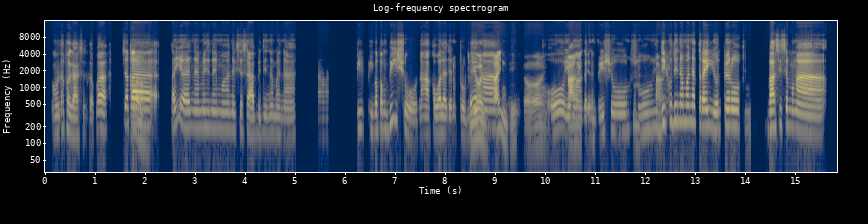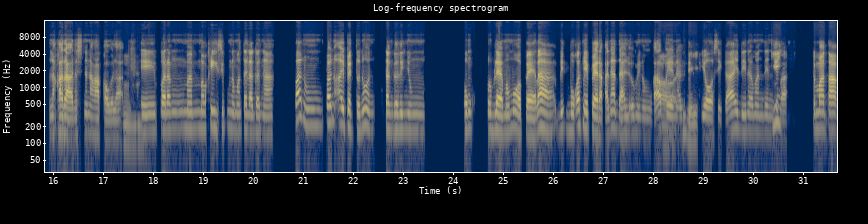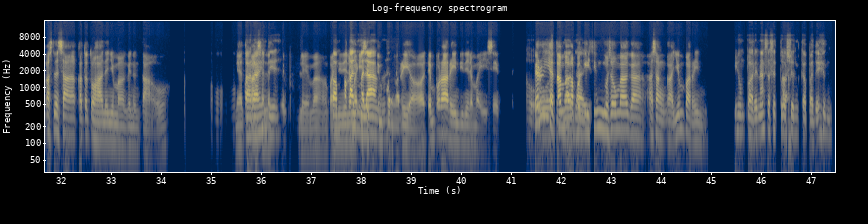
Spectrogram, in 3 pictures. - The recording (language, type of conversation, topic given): Filipino, unstructured, Paano ka nagpapahinga matapos ang mahirap na araw?
- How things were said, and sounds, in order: other background noise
